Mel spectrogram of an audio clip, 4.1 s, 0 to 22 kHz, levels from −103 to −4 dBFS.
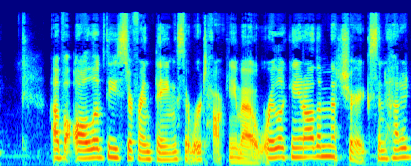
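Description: It's a speech recording with two kinds of network trouble. Right after "different things that we're" there's a run of short concealed packet loss from about 2.19 to 2.31 s. Three consecutive 20 ms chunks went missing, and the decoder papered over each by extending the last sound. You hear it as a slightly smeared, wobbly patch. Another pair of 20 ms gaps follows at about 3.29 to 3.36 s, after "looking at", with the same brief smear. Just before that, at 3.03 s and also right after "looking at", there's a repeated buffer. A tiny 5 ms slice gets played one extra time because fresh audio didn't show up in time, which points to a very small playback buffer. With a block that short, it comes across as a quick click or buzz at the hard join rather than an audible stutter, and essentially nothing is lost.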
